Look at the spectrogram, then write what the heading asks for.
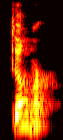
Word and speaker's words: dumber: Example, dumber. We put ER after dumb. It looks like B, but remember, there's no B. Dumber.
